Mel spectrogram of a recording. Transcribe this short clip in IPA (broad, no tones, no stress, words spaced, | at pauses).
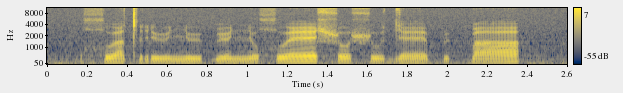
χʷatrʉː nʉɓʏː nʏχʷɛːɬo ɬudɛːpʉ k͡pa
